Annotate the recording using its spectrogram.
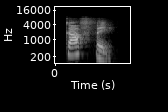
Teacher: Vírus, nós temos aqui uma paroxítona, uma vez que a sílaba mais forte é a penúltima. Café, a sílaba mais forte é a sílaba fé.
